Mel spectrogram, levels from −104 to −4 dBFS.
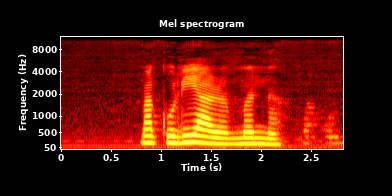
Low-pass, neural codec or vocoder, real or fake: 10.8 kHz; codec, 44.1 kHz, 7.8 kbps, Pupu-Codec; fake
